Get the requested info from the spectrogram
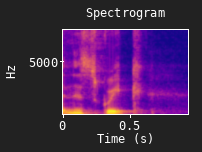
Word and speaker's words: NSQK: También hay uno que se llama Nesquik, así, pero se escribe NSK, NSQK y se pronuncia Nesquik.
